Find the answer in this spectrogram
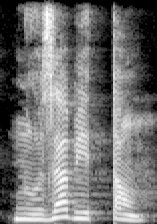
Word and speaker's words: habitons: Vivimos, nous habitons. Se hace la liaison entre nous y el verbo, porque H es muda. Y S se pronuncia como Z. Nous habitons.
